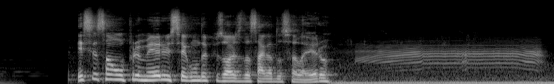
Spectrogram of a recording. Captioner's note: muuu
